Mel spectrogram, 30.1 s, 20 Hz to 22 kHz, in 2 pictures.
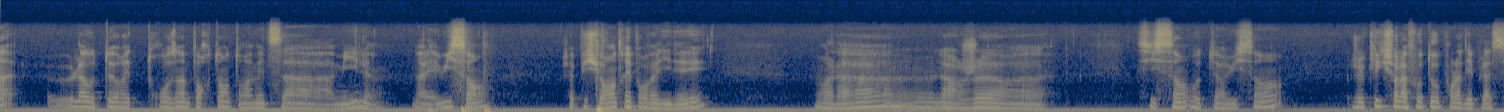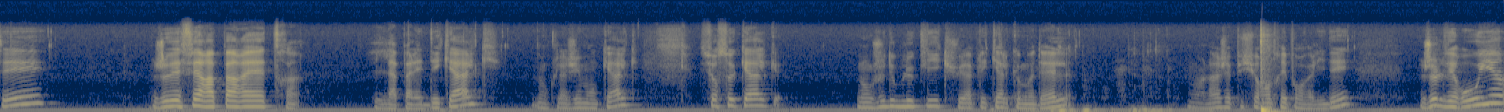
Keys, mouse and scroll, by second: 1.6-2.3 drag, 4.5 KP_8, 4.8 KP_0, 6.1 KP_Enter, 9.0 right click, 10.8 click, 12.9-16.6 drag, 17.9-19.4 drag, 19.7 scroll up 1, 20.7 click, 21.6 click, 22.3 click, 22.9 click, 24.0 click, 24.7 click, 25.5-27.0 typing, 27.7 Return.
